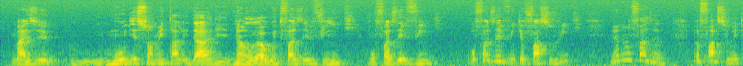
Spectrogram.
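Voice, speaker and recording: A man's voice: on the high side, darkish tone. A man hosting a self-help monologue. He talks casually and preachily and keeps tossing in rhetorical questions. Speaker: self-help channel host. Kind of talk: motivational monologue to camera. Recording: faint background noise, lo-fi app.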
